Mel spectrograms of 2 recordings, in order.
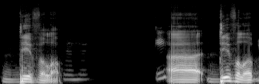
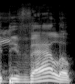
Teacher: so it's stressed in the second syllable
